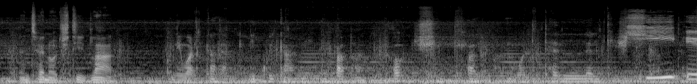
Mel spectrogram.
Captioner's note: non-English language spoken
